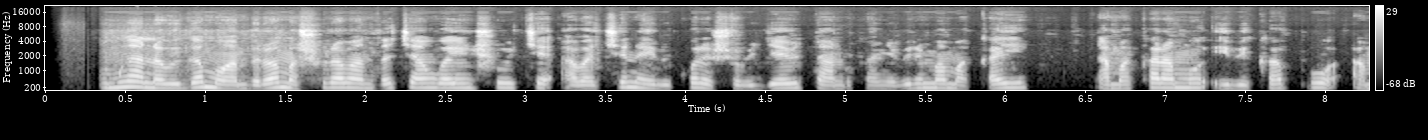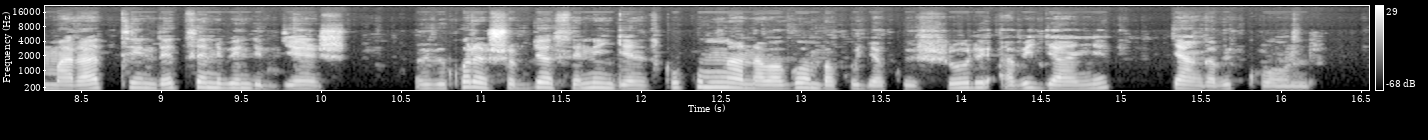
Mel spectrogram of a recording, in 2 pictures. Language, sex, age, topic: Kinyarwanda, female, 25-35, education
